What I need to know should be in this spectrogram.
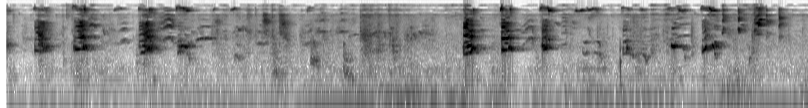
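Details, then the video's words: Toy poodles giving a busy stream of high, squeaky yelps and whimpers, overlapping and irregular, several per second, with low background rumble. "Toy poodles"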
